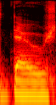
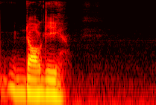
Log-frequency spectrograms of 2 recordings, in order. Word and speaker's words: Doge: It's actually how you pronounce it, I guess, is Doge, not doggy.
